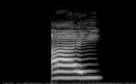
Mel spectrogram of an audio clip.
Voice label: "ai", pinyin; pinyin2; pinyinji

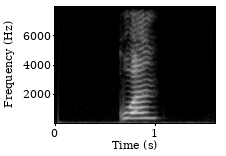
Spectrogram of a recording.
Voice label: "guān", pinyin; pinyin2; pinyinji

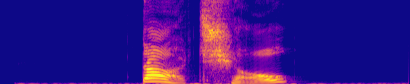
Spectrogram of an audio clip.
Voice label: "dàqiáo", pinyin; pinyin2; pinyinji

